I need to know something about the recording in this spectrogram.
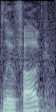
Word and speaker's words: Camp Blue Fog: a visit at Camp Blue Fog for the longest time I kept pronouncing that as Blue Frog and I still do sometimes pleasure to meet you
